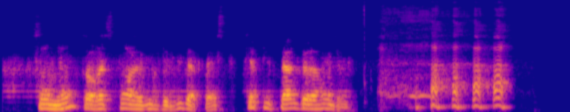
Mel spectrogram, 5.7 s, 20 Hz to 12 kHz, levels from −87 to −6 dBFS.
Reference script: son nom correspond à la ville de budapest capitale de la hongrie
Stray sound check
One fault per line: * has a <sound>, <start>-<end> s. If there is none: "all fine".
* has a laugh, 3.6-5.2 s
